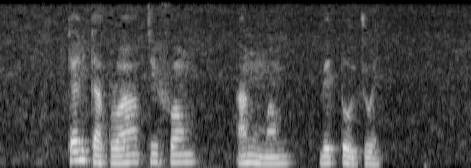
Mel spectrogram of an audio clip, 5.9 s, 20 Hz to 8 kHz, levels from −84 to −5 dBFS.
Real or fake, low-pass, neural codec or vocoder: real; 7.2 kHz; none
